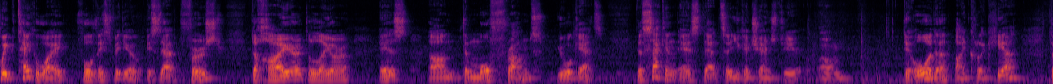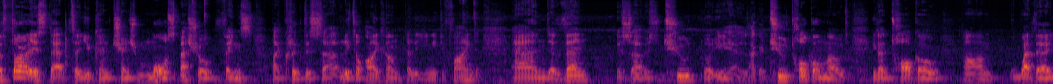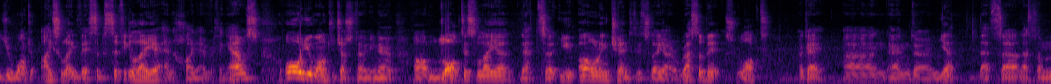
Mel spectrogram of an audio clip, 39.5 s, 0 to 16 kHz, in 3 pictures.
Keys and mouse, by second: 15.5 click.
